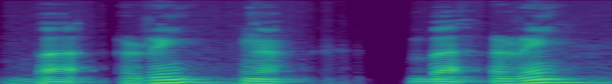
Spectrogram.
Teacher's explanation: Here we have the word baringa, baringa. You can see that the tone is on the second syllable or the second vowel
